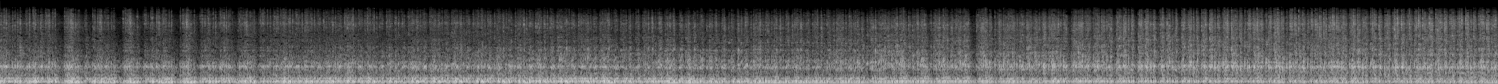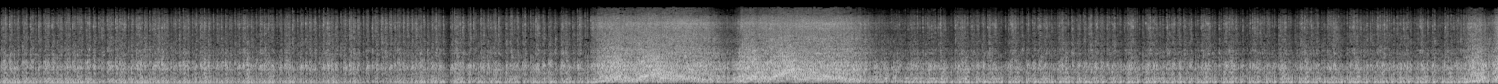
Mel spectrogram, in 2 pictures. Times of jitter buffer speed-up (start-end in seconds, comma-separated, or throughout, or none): none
